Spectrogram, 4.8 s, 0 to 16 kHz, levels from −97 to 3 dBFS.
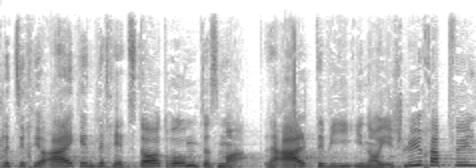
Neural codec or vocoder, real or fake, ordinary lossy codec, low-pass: none; real; AAC, 96 kbps; 14.4 kHz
